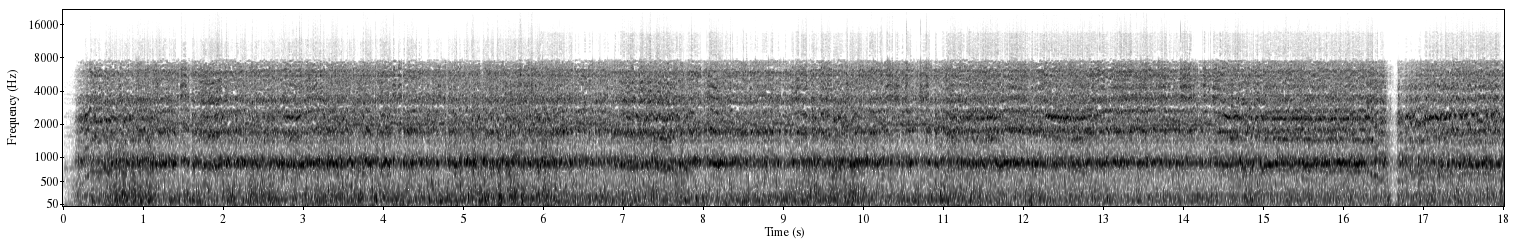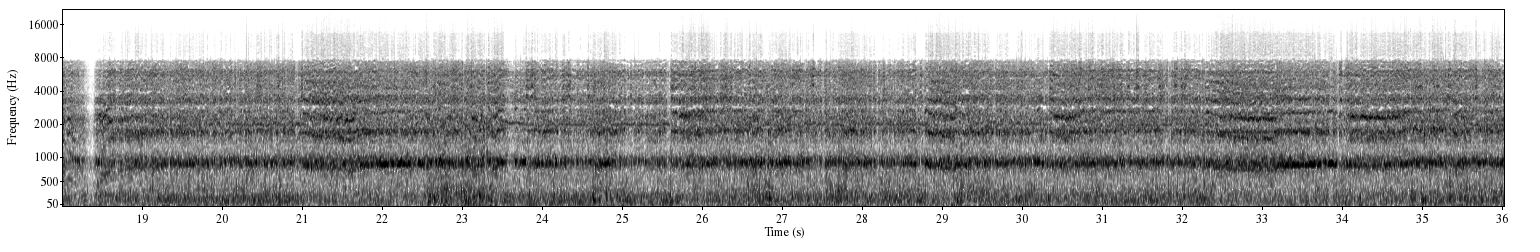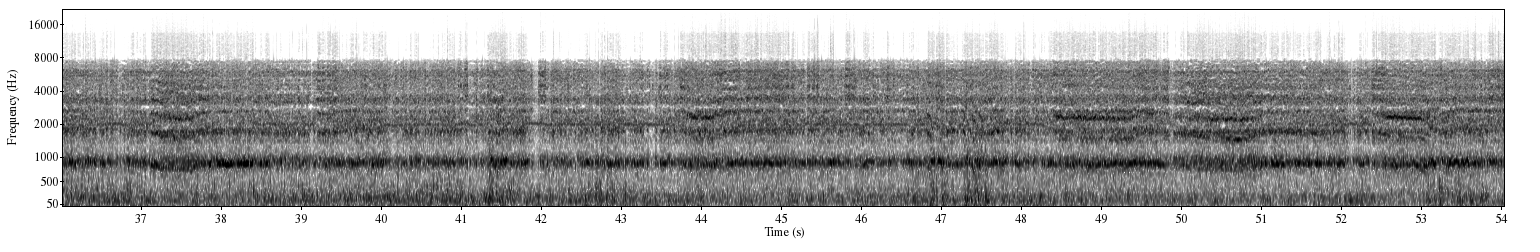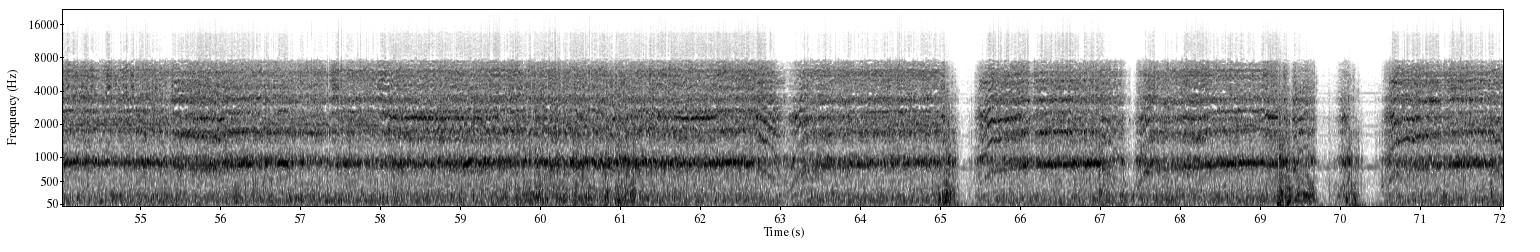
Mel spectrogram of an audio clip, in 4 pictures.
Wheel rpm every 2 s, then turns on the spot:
110, 220, 230, 240, 230, 230, 220, 220, 170, 150, 230, 230, 230, 230, 230, 230, 230, 220, 230, 230, 230, 230, 230, 230, 220, 220, 230, 230, 230, 220, 220, 190, 190, 170, 180, 100.
16-18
